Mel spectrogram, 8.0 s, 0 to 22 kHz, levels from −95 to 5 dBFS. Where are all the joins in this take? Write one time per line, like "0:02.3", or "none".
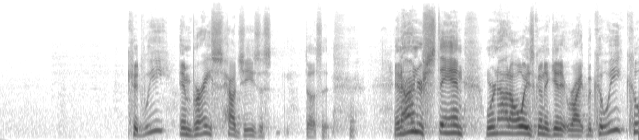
0:02.2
